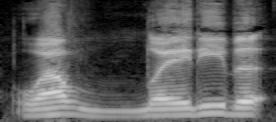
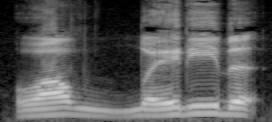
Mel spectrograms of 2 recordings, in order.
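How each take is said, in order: The two takes are said the same way.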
